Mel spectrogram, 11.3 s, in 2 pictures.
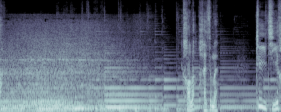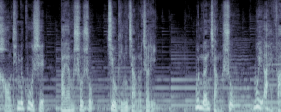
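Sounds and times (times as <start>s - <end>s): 
car driving off: 0.0s - 3.4s
speech: 3.7s - 4.5s, 5.2s - 8.9s, 9.5s - 11.2s.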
